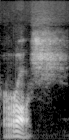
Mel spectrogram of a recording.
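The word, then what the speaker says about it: ראש: Shin Res Al dan Shin itu bunyinya ya pronounciation-nya atau pengucapannya adalah Ros Kalau saudara ingat kata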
